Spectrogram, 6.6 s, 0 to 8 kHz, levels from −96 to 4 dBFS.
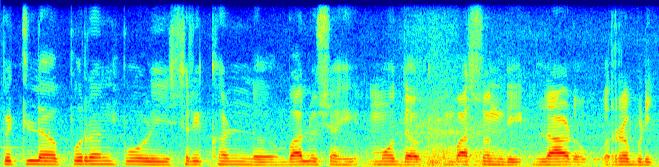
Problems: none marked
